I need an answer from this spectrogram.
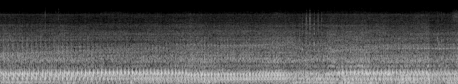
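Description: Motorcycle engine running as the bike rides along, a steady drone with a brief change in pitch about three seconds in.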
